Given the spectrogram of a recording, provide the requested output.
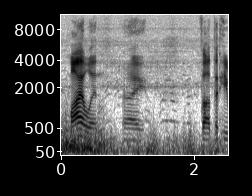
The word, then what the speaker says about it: Milan: not with the town outside of an arbor pronounced milin even as a michigander I learned of that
